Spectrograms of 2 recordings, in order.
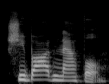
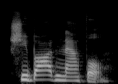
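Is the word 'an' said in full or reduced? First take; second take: reduced; reduced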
